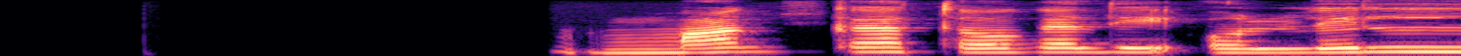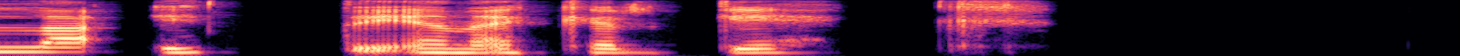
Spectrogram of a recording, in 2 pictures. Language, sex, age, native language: Icelandic, female, 20-29, Icelandic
